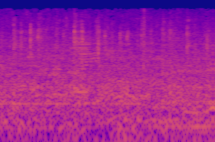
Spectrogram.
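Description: Horse hooves clip-clopping on cobblestones, over the chatter of people in the square.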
